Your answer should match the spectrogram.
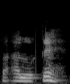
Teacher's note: ببینید در کلماتی مانند القه آیه 28 از سوره مبارکه نمل، فالقه الیهم، القه در روایت دوری به سکون ها خونده شده، فالقه، پس اینجا باید دقت کنیم که ها ساکن خونده میشه و به هیچ وجهی سله نمیشه به یا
